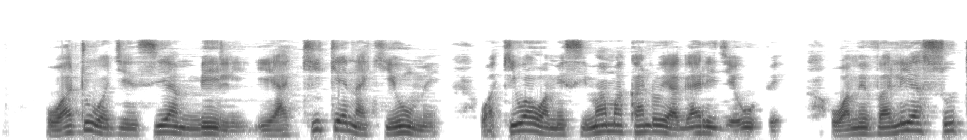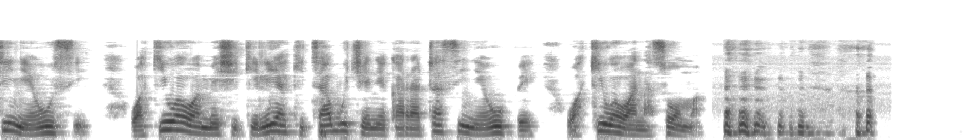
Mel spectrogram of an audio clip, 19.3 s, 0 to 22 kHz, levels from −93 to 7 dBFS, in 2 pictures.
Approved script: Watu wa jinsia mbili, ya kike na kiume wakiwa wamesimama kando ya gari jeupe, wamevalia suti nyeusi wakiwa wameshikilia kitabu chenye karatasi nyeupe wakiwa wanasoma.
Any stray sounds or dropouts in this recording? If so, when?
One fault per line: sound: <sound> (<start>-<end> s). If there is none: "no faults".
sound: laugh (16.9-18.4 s)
